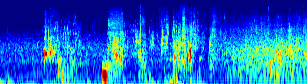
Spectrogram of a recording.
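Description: Water splashing in a shallow river, with sharp splashes about one and two seconds in and more irregular splashing after, over the steady rush of the stream.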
